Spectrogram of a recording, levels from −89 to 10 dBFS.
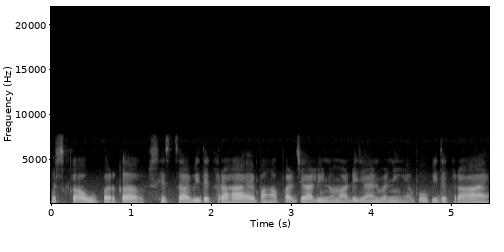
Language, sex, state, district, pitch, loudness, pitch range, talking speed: Hindi, female, Bihar, Madhepura, 210 Hz, -25 LUFS, 205-215 Hz, 210 wpm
